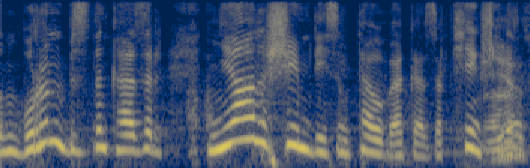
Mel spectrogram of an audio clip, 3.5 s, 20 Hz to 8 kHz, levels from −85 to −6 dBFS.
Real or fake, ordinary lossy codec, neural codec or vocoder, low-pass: real; none; none; none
